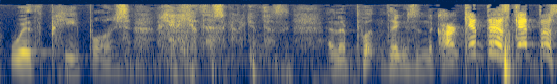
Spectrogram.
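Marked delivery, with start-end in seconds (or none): 1.2-2.2 hushed eager whisper. Retold or imitated. 3.4-4.2 high, loud mock frenzy of a grabbing shopper; frantic shopper.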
